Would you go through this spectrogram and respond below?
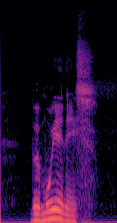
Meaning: intervention, meddling (usually with a negative connotation)
- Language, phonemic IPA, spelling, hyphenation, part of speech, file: Dutch, /bəˈmui̯.ə.nɪs/, bemoeienis, be‧moei‧e‧nis, noun, Nl-bemoeienis.ogg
